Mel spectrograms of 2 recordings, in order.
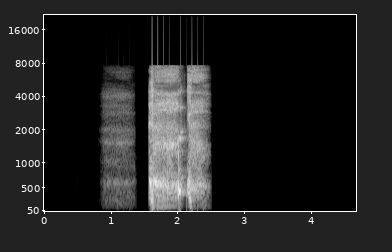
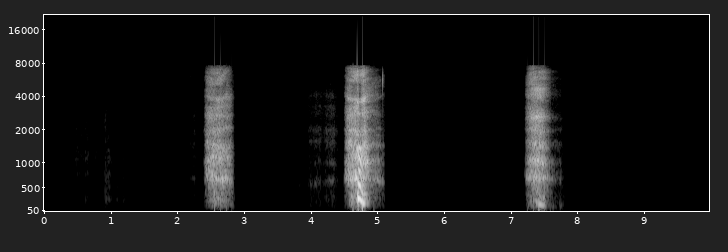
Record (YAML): cough_length: 4.7 s
cough_amplitude: 28504
cough_signal_mean_std_ratio: 0.33
exhalation_length: 10.0 s
exhalation_amplitude: 27571
exhalation_signal_mean_std_ratio: 0.19
survey_phase: beta (2021-08-13 to 2022-03-07)
age: 18-44
gender: Female
wearing_mask: 'No'
symptom_cough_any: true
symptom_runny_or_blocked_nose: true
symptom_shortness_of_breath: true
symptom_sore_throat: true
symptom_fatigue: true
symptom_headache: true
symptom_onset: 4 days
smoker_status: Never smoked
respiratory_condition_asthma: false
respiratory_condition_other: false
recruitment_source: Test and Trace
submission_delay: 2 days
covid_test_result: Positive
covid_test_method: RT-qPCR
